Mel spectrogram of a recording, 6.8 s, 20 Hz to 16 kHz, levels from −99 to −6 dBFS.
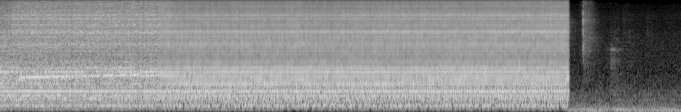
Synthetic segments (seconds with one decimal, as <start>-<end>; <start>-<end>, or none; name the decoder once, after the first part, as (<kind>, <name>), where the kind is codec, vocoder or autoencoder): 1.6-5.7 (vocoder, Vocos)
